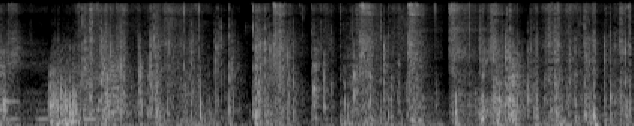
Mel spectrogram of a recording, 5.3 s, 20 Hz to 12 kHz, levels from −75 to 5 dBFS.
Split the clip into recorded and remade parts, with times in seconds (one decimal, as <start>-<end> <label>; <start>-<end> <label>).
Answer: 0.0-3.5 recorded; 3.5-4.1 remade; 4.1-5.3 recorded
